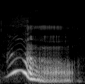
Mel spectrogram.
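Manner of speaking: high campy creature voice, mock sweet; sassy Adder creature. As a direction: play a smug gossiping creature spilling a secret. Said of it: "And the Adder's like".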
